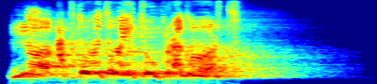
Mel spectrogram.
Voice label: Patrol Grineer Female; Warframe

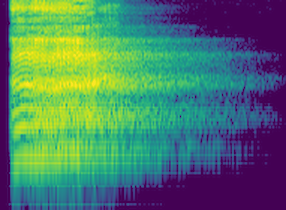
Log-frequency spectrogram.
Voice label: Death Male en; Railjack Crew; Arbiters Hexis

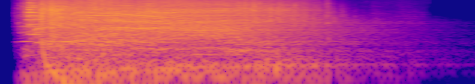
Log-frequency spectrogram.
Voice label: Infested Vocal Pain; Enemies; Barks; Lasrian Tank; Warframe

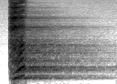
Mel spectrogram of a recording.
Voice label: Adult Operator Jump, en; Warframe; New War

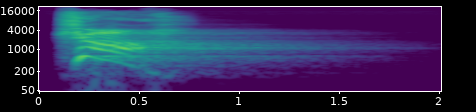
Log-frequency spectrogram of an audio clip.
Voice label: Adult, en, Dialog; Horse Sprint; Warframe; Duviri Paradox Quest

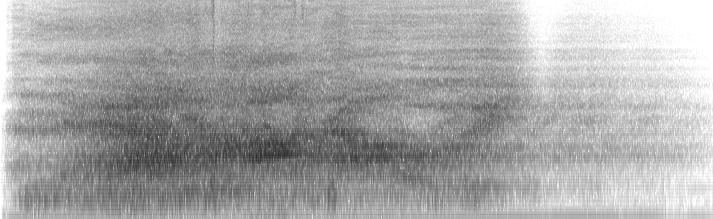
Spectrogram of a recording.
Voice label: Whisper; Warframe; Stalker Acolyte

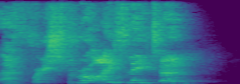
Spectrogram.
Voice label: See Player Shout, Female, Soldier; Dialog; Barks; Battle; Sinecure

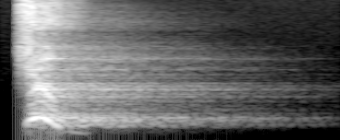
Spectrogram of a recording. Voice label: Adult Operator Jump, en; Warframe; New War

